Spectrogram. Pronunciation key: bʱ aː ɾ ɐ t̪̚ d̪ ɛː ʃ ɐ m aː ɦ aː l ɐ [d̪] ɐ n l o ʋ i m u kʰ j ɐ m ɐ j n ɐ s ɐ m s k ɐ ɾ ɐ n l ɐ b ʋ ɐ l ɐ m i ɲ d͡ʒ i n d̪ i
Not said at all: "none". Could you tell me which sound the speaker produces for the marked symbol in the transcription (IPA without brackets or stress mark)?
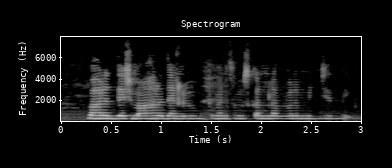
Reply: d̪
